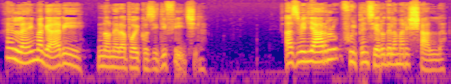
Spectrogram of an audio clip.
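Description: A man narrating a novel as an audiobook, with measured literary reading. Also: fairly high pitch, breathy edge.

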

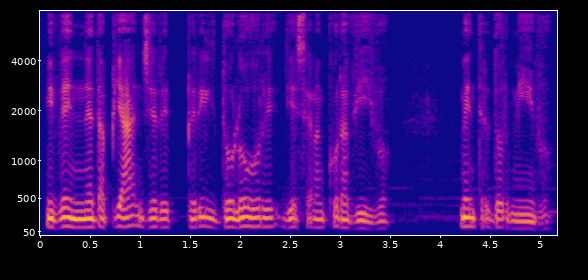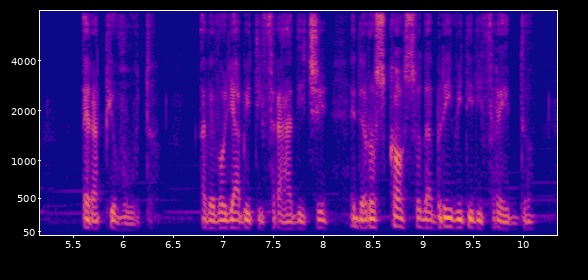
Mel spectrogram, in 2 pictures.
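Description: A man reading a novel aloud on the radio in an expressive, dramatic manner. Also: fairly low pitch. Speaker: audiobook reader.

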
